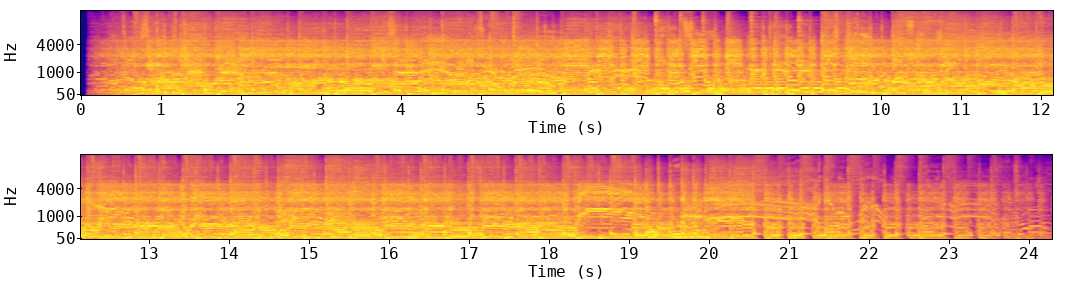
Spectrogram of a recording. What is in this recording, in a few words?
Boosted Lead Guitar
